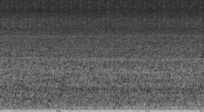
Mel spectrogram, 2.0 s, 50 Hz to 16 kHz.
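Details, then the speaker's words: Turbocharged Honda K24-swapped BMW E36 after head gasket repair, coolant being topped up, turbo spooling; low steady idle with an even beat, no misses or knocks, running smoothly and healthy. "See if the turbo's turboing. Yep. Turboing. Going good."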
